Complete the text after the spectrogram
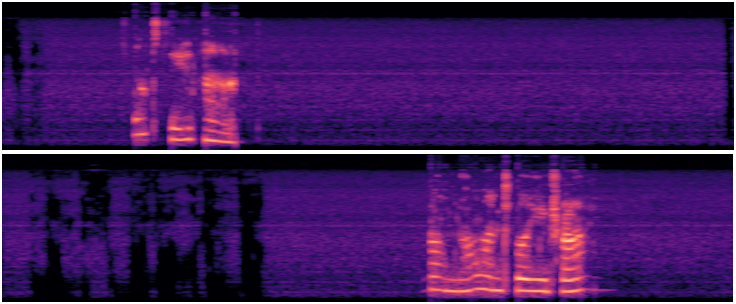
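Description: A young woman speaks briefly and calmly, close to a microphone.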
